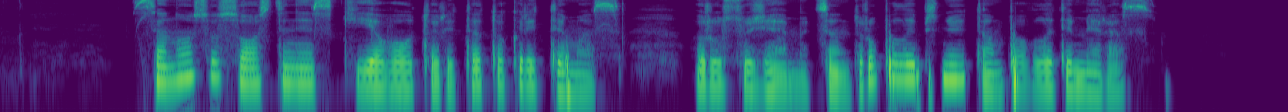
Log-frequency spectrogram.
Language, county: Lithuanian, Klaipėda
